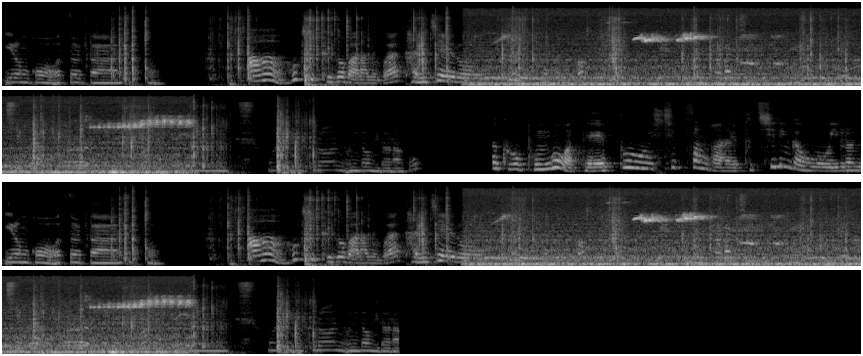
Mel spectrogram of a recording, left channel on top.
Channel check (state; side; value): drops out; right; at 12.6 s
